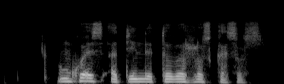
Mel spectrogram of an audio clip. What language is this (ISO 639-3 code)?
spa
